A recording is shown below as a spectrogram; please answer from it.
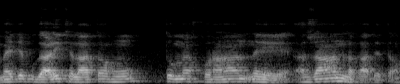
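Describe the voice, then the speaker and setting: A man's medium-pitched voice has a dark, mellow tone. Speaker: Islamic preacher (dawah worker). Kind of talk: religious talk to camera.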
